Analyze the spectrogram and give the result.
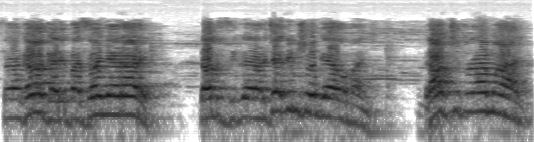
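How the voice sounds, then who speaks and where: With faint music behind him, a man with a Zimbabwean Shona accent preaches emphatically, repeating phrases as he expounds scripture line by line. His voice sits high and moves at a quick pace. The mic is distant, and the room sounds echoey and muffled.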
